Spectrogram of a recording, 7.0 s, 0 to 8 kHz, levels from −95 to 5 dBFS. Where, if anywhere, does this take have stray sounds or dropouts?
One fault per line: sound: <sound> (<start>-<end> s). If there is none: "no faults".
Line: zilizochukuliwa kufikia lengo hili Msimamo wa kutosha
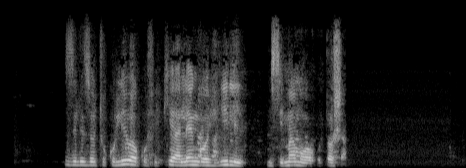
no faults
